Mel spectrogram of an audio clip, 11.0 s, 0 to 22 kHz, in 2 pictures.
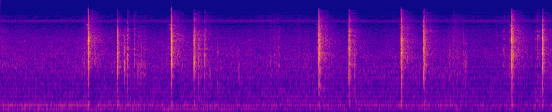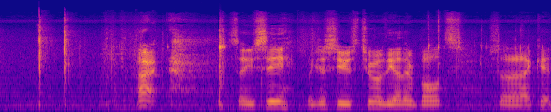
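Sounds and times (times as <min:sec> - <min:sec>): hand ratchet clicking: 0:03.2 - 0:04.4.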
